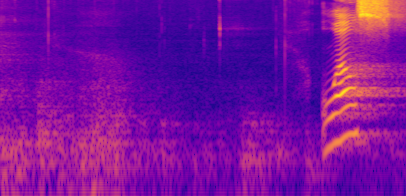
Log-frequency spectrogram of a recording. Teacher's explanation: Ini alifnya itu hamzah wasal ya, jadi kita lewat saja, tidak dibaca jika di tengah bacaan ya. Was, sodnya sofir ada desisan.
